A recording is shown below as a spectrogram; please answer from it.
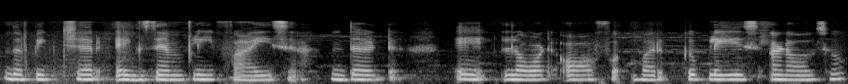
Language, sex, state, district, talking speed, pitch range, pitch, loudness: English, female, Andhra Pradesh, Sri Satya Sai, 80 wpm, 215-230 Hz, 225 Hz, -17 LUFS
